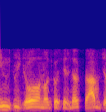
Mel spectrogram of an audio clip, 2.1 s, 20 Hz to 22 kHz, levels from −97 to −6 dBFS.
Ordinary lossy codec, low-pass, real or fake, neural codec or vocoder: AAC, 24 kbps; 3.6 kHz; fake; codec, 16 kHz, 1 kbps, FunCodec, trained on LibriTTS, 50 frames a second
